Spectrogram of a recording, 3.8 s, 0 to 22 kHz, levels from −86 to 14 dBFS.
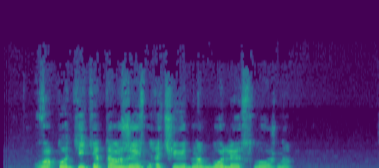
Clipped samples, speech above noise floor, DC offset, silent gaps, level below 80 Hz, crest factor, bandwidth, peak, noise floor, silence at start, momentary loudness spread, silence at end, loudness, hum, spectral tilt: under 0.1%; 45 dB; under 0.1%; none; -52 dBFS; 16 dB; 14 kHz; -2 dBFS; -60 dBFS; 0.35 s; 9 LU; 0.9 s; -16 LUFS; none; -5.5 dB/octave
